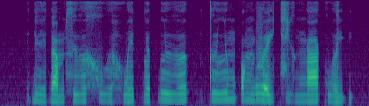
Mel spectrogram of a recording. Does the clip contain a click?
no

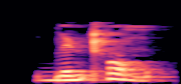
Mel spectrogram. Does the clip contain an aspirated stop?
yes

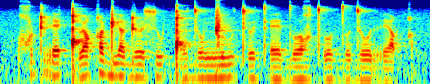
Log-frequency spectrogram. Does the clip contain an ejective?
yes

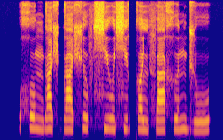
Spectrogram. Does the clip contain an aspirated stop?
no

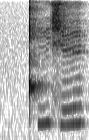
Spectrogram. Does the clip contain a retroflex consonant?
no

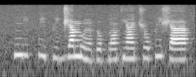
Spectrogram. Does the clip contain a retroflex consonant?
no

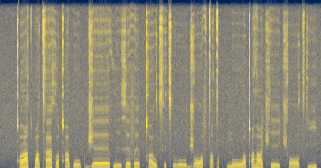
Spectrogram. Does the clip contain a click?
no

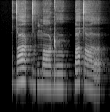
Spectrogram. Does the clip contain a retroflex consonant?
yes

